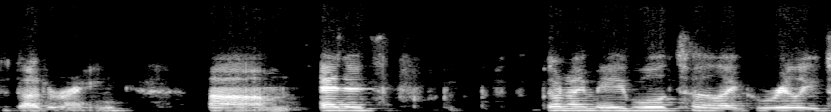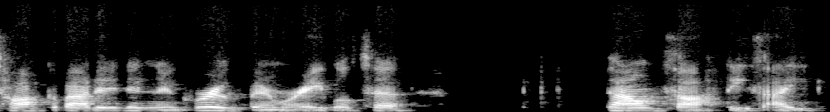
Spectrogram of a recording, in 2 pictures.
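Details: Adult woman who stutters and grew up as a covert stutterer, with part-word repetition; stuttering.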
